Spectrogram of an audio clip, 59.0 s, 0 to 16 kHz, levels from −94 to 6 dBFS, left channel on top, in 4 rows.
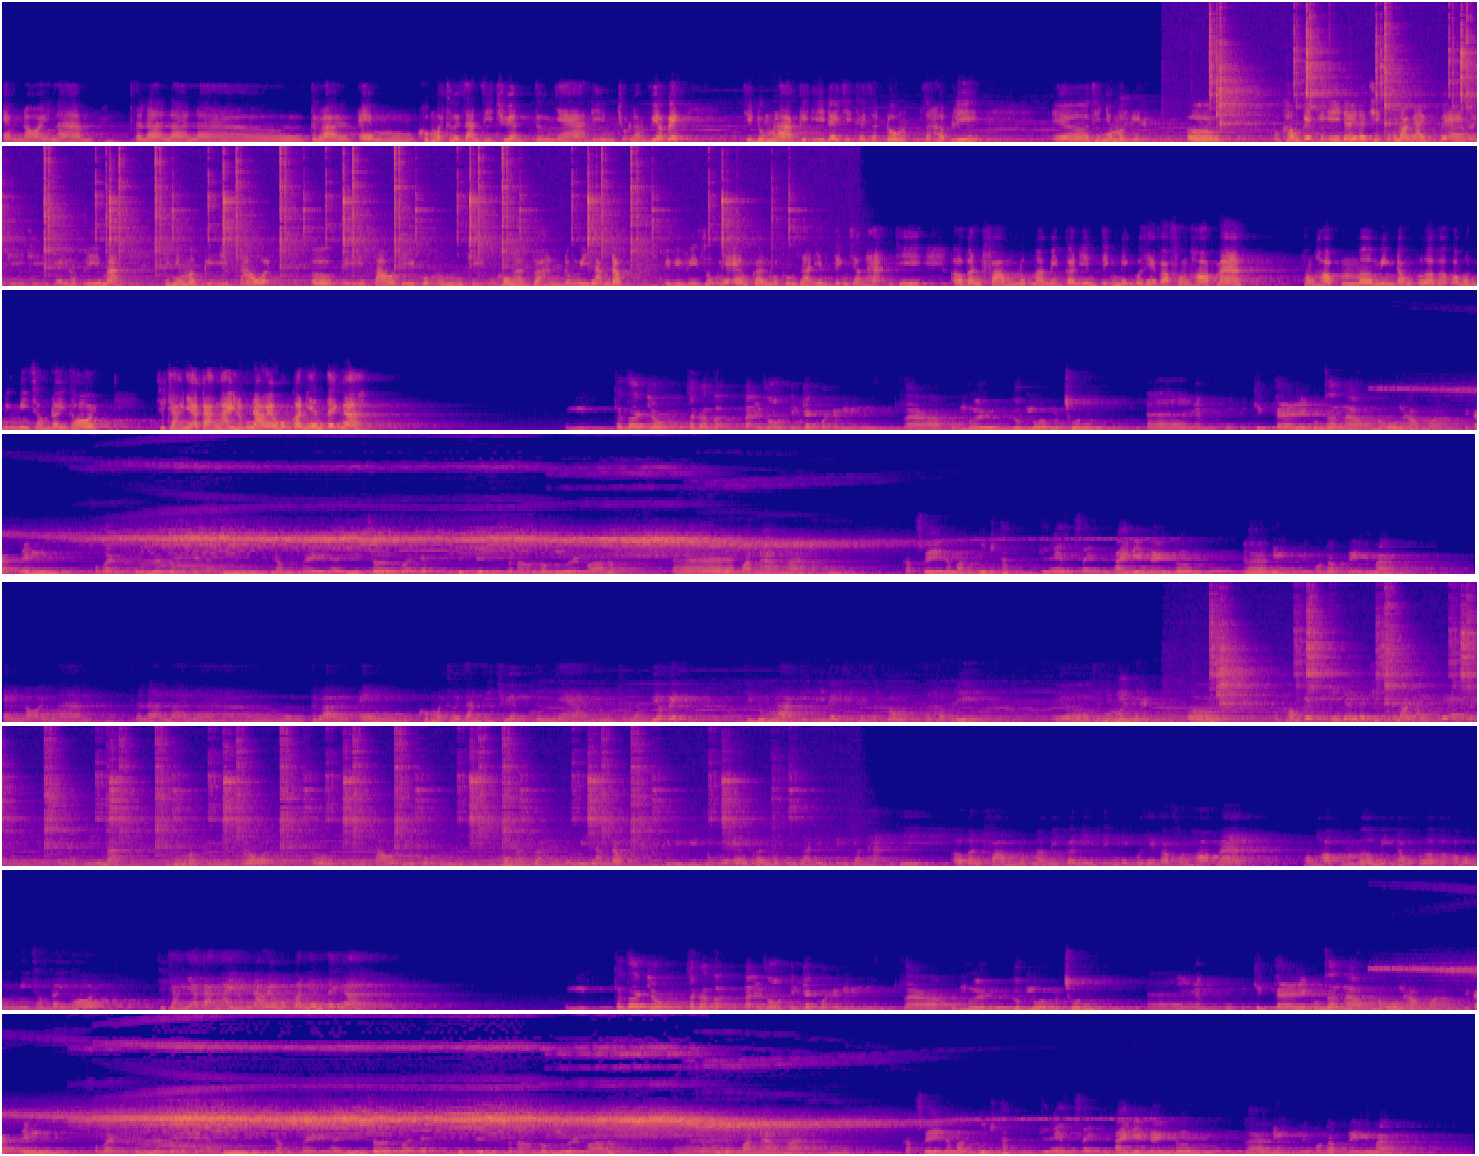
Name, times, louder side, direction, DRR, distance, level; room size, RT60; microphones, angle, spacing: voice 1, 0.0-7.0 7.4-10.0 10.5-11.4 11.8-12.3 12.7-17.4 17.8-27.2 27.8-30.6 31.1-33.2 40.9-41.4 50.9-51.6 56.7-57.1, left 7 dB, 90° left, 0.4 m, -38 dB
sound 1, 5.2-20.4, right 2 dB, 25° right, 2.4 m, -54 dB
voice 2, 11.0-11.8 17.2-17.4 35.1-40.5 41.2-44.9 45.2-50.4 51.2-52.8 53.3-56.3 56.6-58.2, equal, ahead, 0.5 m, -41 dB
sound 2, 11.6-23.3, left 3 dB, 35° left, 1.8 m, -43 dB
sound 3, 43.2-55.8, right 6 dB, 55° right, 0.7 m, -37 dB
18.0 x 6.1 x 4.1 m
head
